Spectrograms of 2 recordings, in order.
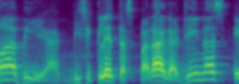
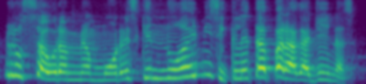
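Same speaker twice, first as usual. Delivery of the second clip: high, gentle lady's voice; Señora Amelia; 9 semitones higher than usual. Acted. Owner gently telling her sad hen there's no bike, high voice. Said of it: "le dijo".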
